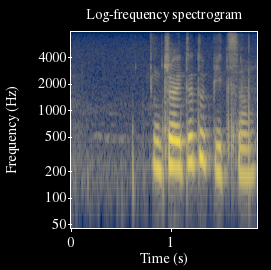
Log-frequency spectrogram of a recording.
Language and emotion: Russian, neutral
